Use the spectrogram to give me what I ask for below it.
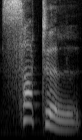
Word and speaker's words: subtle: So B is silent, subtle.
